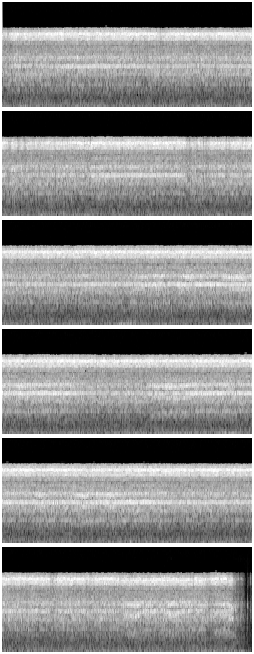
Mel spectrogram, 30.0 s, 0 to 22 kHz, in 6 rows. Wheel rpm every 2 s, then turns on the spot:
230, 230, 230, 230, 230, 230, 230, 230, 230, 220, 230, 230, 240, 230, 220.
none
